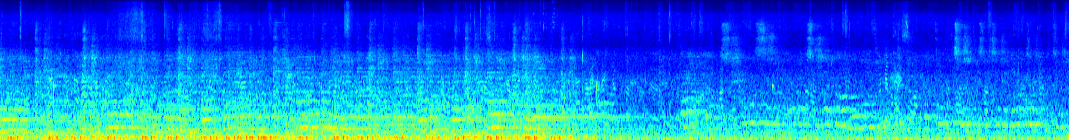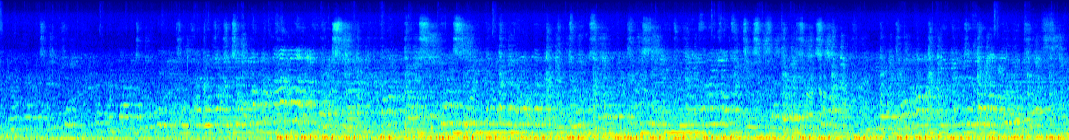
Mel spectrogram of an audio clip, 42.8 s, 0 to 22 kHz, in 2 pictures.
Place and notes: Legislature, Taipei - Protest party
Protest party, A young soldier deaths, Zoom H4n+ Soundman OKM II
台北市 (Taipei City), 中華民國, 20 July 2013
